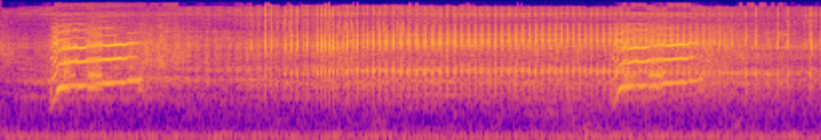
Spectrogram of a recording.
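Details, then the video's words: Dolphin pod picked up on a hydrophone dropped into the sea, calls growing loud as the animals approach; two sharp rising whistles with bright harmonics half a second long, about three seconds apart, over a steady higher tonal hum. "Et alors que les dauphins s'approchent de l'hydrophone, les sons deviennent incroyablement forts."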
